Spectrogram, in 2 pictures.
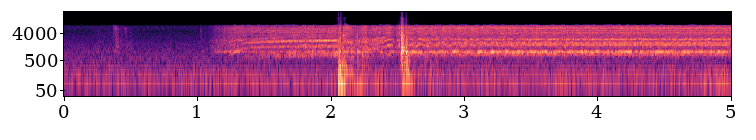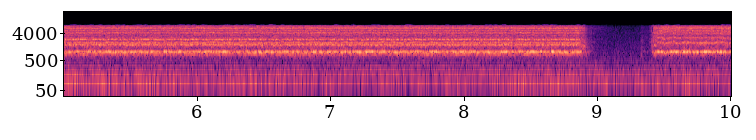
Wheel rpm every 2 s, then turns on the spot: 100, 240, 250, 250, 190.
none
